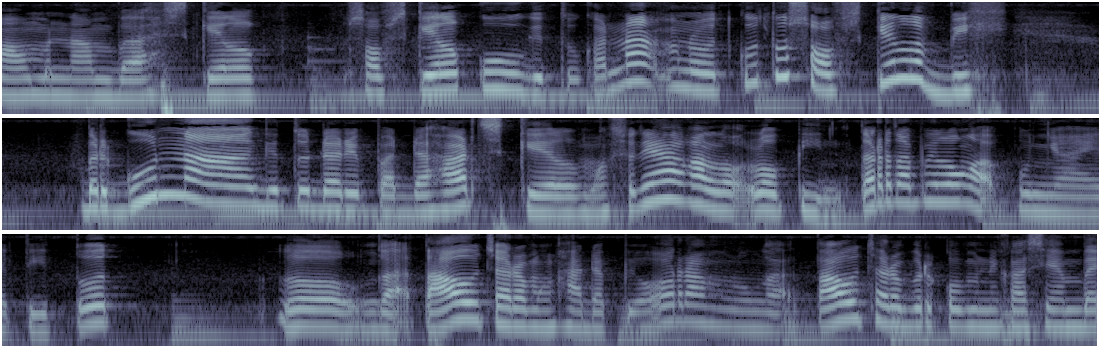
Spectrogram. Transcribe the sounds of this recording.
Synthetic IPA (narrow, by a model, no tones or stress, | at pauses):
maumənambahskɪl | sɔfskɪlkuɡit̪ukarnamənuɾʊt̪̚kut̪usɔfskɪlːəbɪh | bərɡunaɡit̪udaɾipadaɦart̪̚skɪlmaksut̪ɲakalo̰lopint̪ərt̪apiloŋɡa̰ʔpuɲat̪it̪ʊt̪̚ | loŋɡa̰ʔt̪aut͡ʃaɾaməŋɦadapioɾaŋloŋɡa̰ʔt̪aut͡ʃaɾabərkomunikasijaŋbaɪ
